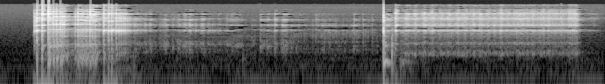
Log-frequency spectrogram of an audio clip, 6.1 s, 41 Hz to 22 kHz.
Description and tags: Coins from some countries spin on a plate. Interesting to see the differences.
This one is an old 10 pfennig.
